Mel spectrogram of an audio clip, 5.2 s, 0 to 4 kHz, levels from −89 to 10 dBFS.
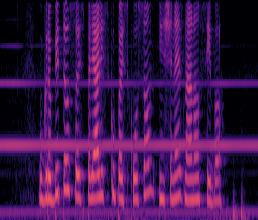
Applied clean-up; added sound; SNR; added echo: none; Wind instrument, woodwind instrument; 13 dB; none.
